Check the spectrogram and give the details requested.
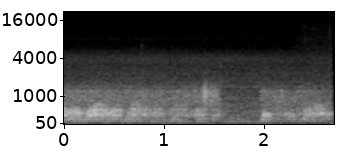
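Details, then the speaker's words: A rapid, rhythmic whooshing fetal heartbeat picked up during an ultrasound exam at a pregnancy center. The fetus is described as active. "Oh, there's the heartbeat."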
